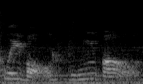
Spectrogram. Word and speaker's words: Klebold: So the two guys we are talking about, Eric Harris and Dylan, I always say his last name wrong. Klebold. Dylan Klebold.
